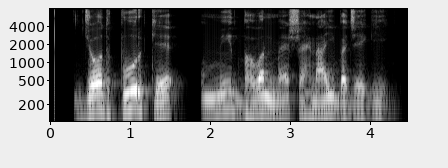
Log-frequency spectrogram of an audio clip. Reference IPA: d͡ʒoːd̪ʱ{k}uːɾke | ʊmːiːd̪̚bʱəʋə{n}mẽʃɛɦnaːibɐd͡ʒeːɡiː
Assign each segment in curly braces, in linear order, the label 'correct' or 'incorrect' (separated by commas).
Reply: incorrect, correct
